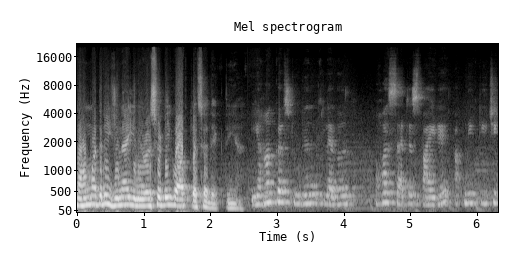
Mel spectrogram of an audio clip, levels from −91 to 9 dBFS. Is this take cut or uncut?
cut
